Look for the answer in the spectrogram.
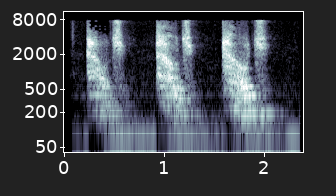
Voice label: pain; Botler; Embargo

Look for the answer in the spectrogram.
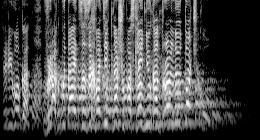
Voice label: announcer last flag, ru; Тревога! Враг пытается захватить нашу последнюю контрольную точку.; Реплики Администратора

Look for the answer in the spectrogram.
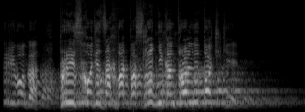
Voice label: announcer last flag, ru; Тревога! Происходит захват последней контрольной точки.; Реплики Администратора

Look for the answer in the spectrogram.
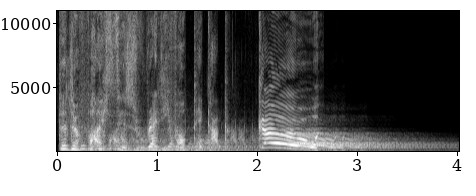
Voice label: announcer drop site

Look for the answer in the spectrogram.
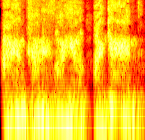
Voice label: Heavy domination; Heavy Robot audio responses

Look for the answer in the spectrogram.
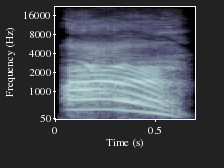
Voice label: pain severe, fr; Demoman; Douleur intense 1

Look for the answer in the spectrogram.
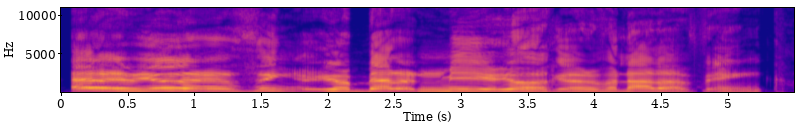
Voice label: Demoman gibberish

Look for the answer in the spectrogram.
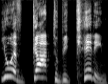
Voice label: Scout auto dejected tie

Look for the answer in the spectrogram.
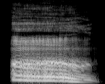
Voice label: soldier negative vocalization, ru; (рычит)

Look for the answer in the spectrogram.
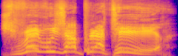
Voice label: taunts, fr; Engineer

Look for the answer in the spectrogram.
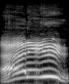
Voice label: Engineer battlecry, fr

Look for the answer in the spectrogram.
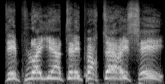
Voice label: Soldier need teleporter, fr

